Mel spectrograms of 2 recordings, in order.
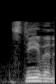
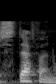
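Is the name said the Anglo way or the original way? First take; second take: Anglo; original. First: The name is said the usual English way. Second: The name is said the original, non-English way. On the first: This is the anglicized form of the name. The speaker calls it wrong. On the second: This is what the man's mother called him. The speaker calls it right.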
